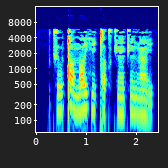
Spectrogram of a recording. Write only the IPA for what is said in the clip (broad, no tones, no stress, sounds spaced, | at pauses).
t͡ʃ u ǃ ɒ n ɒ i̯ x i ǀ ɒ t͡s t͡ʃ ẽ t͡ʃ ĩ ŋ æ̃ i̯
